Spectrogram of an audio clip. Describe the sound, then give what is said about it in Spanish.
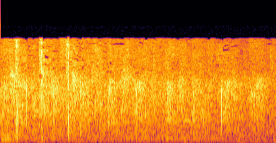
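Scattered applause as the panelists of a Friday talk-show discussion applaud one another, with a handful of sharp, irregular claps standing out above a soft, steady murmur of clapping. It is moderately loud, and no one speaks. “o sea, se aplauden entre ellos también los tertulianos.”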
